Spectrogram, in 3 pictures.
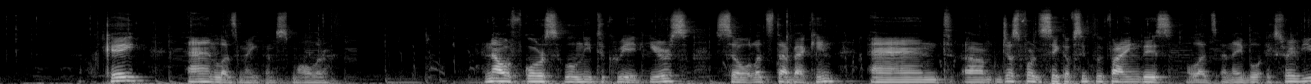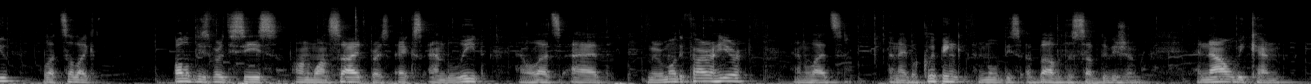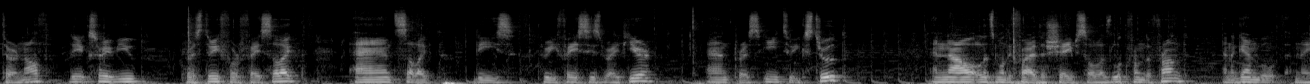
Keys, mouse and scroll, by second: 0.2-0.8 middle drag, 1.2 KP_1, 1.8 s, 3.1 click, 3.1 g, 7.7 Tab, 12.3 click, 13.0-14.9 drag, 16.6 x, 17.9-20.0 drag, 21.7 click, 22.6-23.5 drag, 24.6 middle click, 26.4 click, 28.0 3, 30.2 click, 31.3 ctrl+click, 32.0 middle click, 33.1 e, 35.2 click, 36.2 KP_1, 37.3 shift+middle click, 39.1 click.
